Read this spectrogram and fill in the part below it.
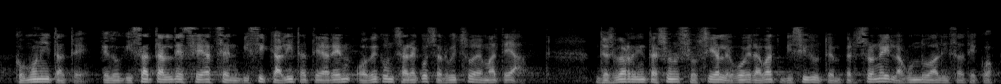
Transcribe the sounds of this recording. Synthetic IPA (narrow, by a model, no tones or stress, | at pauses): ko̞munit̪at̪e̞̰eðo̞ɣisat̪ald̪e̞se̞at͡se̞mbisikalit̪at̪e̞aɾe̞no̞β̞e̞kunt͡saɾako̞se̞ɾβ̞it͡suae̞mat̪e̞a̰ | d̪e̞zβ̞e̞ɾðint̪asunso̞siale̞ɣ̞o̞e̞ɾaβ̞at̪bisiðut̪e̞mpe̞ɾt͡so̞ne̞jlaɣ̞und̪ualisat̪e̞ko̞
